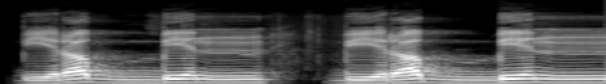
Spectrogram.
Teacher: seolah-olah alif lamnya itu tidak terbaca. Di sini memasukkan dari huruf ba ke huruf nun.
